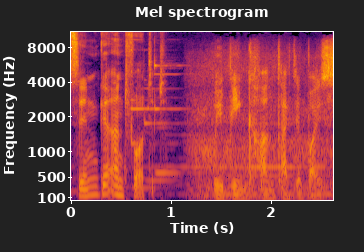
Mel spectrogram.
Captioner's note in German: englisch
